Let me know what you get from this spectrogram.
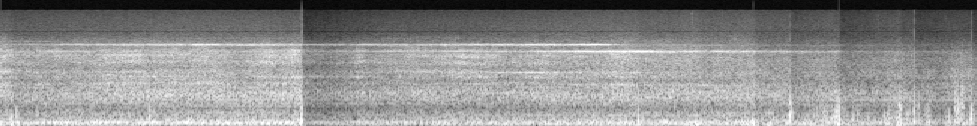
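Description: Intermodal freight train's cars rolling past: a steady low rumble of steel wheels on rail, with thin high wheel squeals over it. A scatter of sharp knocks and rattles comes in the last second or two.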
